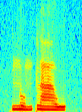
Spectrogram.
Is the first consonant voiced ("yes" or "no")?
yes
